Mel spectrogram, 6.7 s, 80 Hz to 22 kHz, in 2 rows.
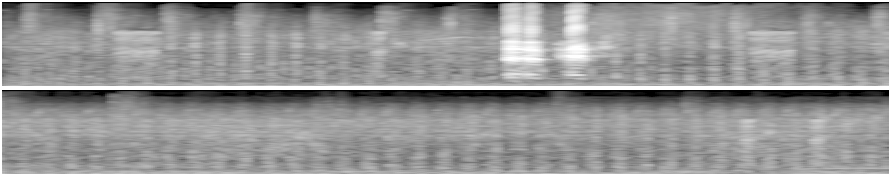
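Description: A helicopter in the video game Arma 3 keeps up a steady rotor drone through the whole stretch, mixed under ongoing radio chatter and talk from players.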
